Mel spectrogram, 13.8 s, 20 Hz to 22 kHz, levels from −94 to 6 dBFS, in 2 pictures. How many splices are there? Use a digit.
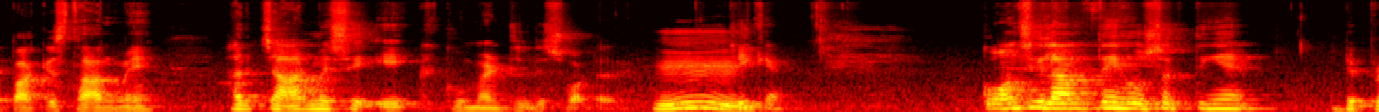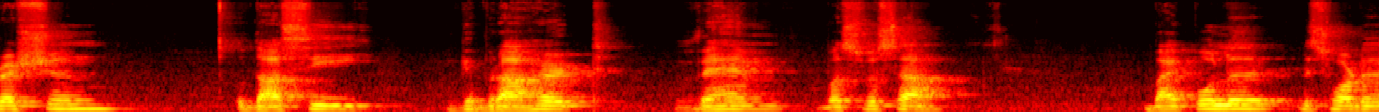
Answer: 0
